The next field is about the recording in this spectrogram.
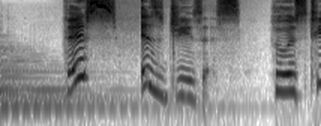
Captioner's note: voiceover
